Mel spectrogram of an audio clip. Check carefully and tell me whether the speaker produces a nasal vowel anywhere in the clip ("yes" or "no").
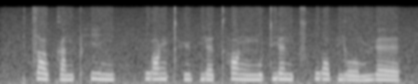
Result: no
